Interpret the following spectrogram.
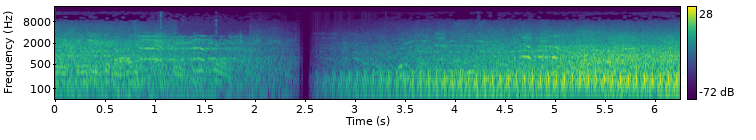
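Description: Stadium crowd noise of many overlapping voices. It fades to silence about two and a half seconds in, then fades back up into a louder sound that pulses in a steady rhythm.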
